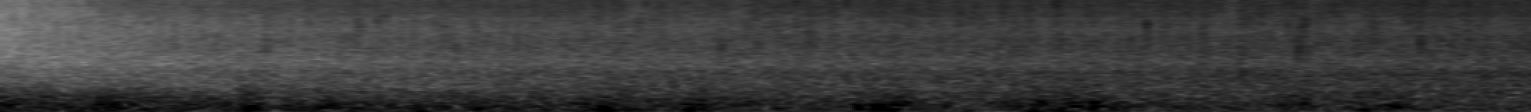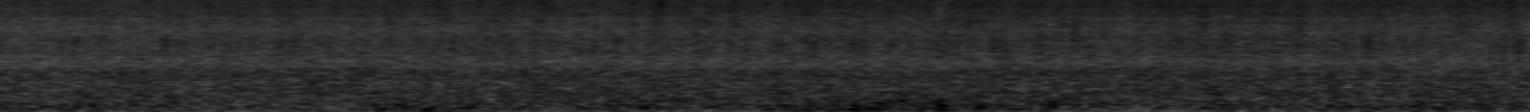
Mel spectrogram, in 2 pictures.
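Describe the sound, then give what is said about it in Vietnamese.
Heavy rain pours down in a thunderstorm, a dense and steady hiss of downpour with low rumbles beneath, continuing without voices. “Mưa như trút nước đổ xuống khiến mọi thứ mịt mờ. Sấm chớp đi đùng tạo nên những vệt sáng kéo dài.”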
